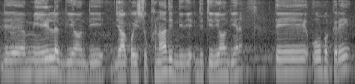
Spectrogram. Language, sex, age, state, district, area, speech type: Dogri, male, 18-30, Jammu and Kashmir, Jammu, urban, spontaneous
